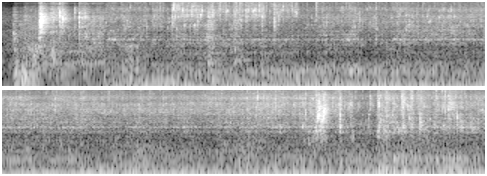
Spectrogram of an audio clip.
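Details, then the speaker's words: Caravan cold water plumbing leak test: steady low pump drone under constant gush from the tap, no sputtering or air; system working, no leaks found. "Yeah, they're on because the water was going. Well, that seems okay. And the best part is we've got water."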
